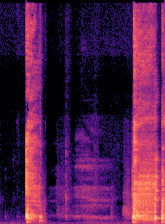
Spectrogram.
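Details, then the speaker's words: Two short harsh cough bursts separated by quiet, with some throat clearing, from a child who says they are sick again while playing a computer game; cough. "You know, guys, I'm sick."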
